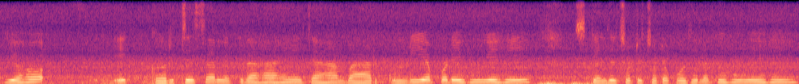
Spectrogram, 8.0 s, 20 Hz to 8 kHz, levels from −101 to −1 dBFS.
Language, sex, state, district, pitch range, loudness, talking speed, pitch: Hindi, female, Uttar Pradesh, Jalaun, 210-230 Hz, -16 LUFS, 150 wpm, 225 Hz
